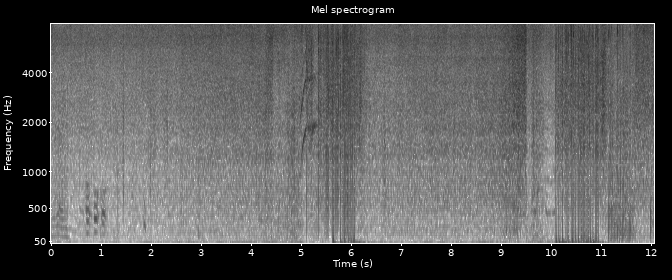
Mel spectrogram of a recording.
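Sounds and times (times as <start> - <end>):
ground fireworks hissing: 0.0 - 12.0
loud dense crackling: 0.0 - 12.0
rising whistle: 5.0 - 5.5.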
